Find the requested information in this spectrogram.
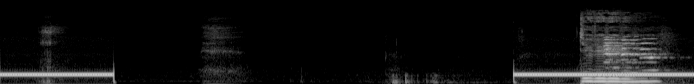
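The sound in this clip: An outgoing phone call rings on the line: a steady mid-pitched tone sounds twice, each burst about a second long. The bursts are separated by a long, near-silent gap with faint scattered sounds.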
